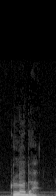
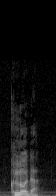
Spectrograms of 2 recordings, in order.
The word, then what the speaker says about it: Clodagh: Glodda Lawler. – Ja, ik denk het wel, hoor. – Het is C-L-O-D-A-G-H. Glodda. – Glodda. – Glodda.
